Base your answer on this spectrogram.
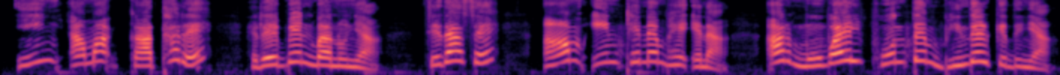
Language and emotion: Santali, angry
